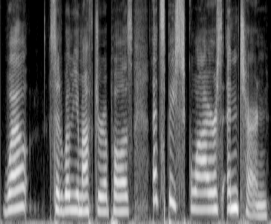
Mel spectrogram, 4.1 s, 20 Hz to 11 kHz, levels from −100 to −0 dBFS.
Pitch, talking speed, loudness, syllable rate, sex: 235 Hz, 160 wpm, -16 LUFS, 4.6 syllables/s, female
